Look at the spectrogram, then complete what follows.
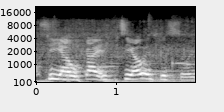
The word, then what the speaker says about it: See Yao Gai: Could you tell me a little bit about, how do I pronounce it? See Yao Gai? See Yao Gai.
